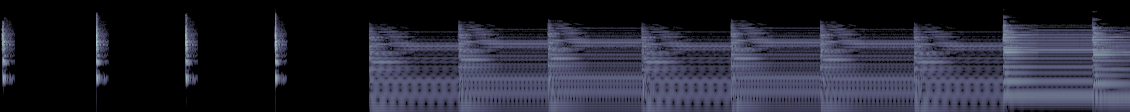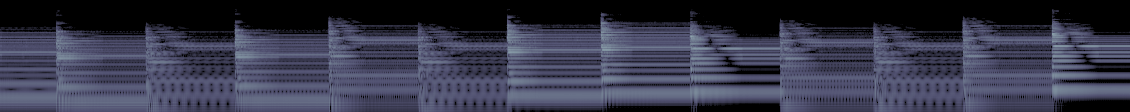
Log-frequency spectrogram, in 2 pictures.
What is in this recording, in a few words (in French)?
Clé de Fa, Adagio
